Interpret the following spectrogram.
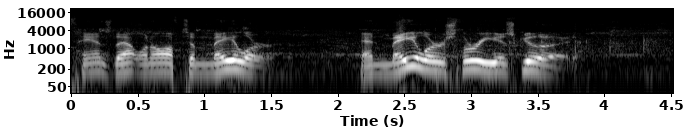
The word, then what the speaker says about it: Mailer: My apologies, I had said Mahler earlier in the broadcast. I've been told that it's actually pronounced Mailer, as Kunert misses off the glass, and back the other way comes Team Deming.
